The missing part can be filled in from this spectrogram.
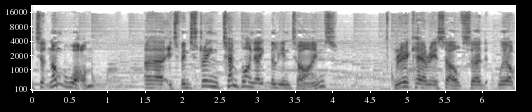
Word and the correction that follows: Mariah: She's Mariah, right. By the way. We ought to pronounce her name properly. – All right. – Yeah. – All right. Thank you, Miss Jones. Yeah. Thank you. – That's all right. – In an English pronunciation, Mariah Carey.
